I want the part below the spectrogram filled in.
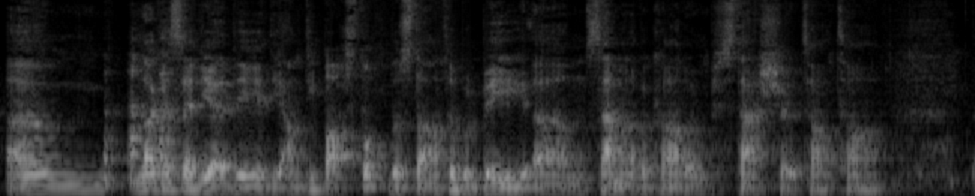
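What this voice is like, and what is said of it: Italian accent. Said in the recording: “your Italian accent. It sounds so good.”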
